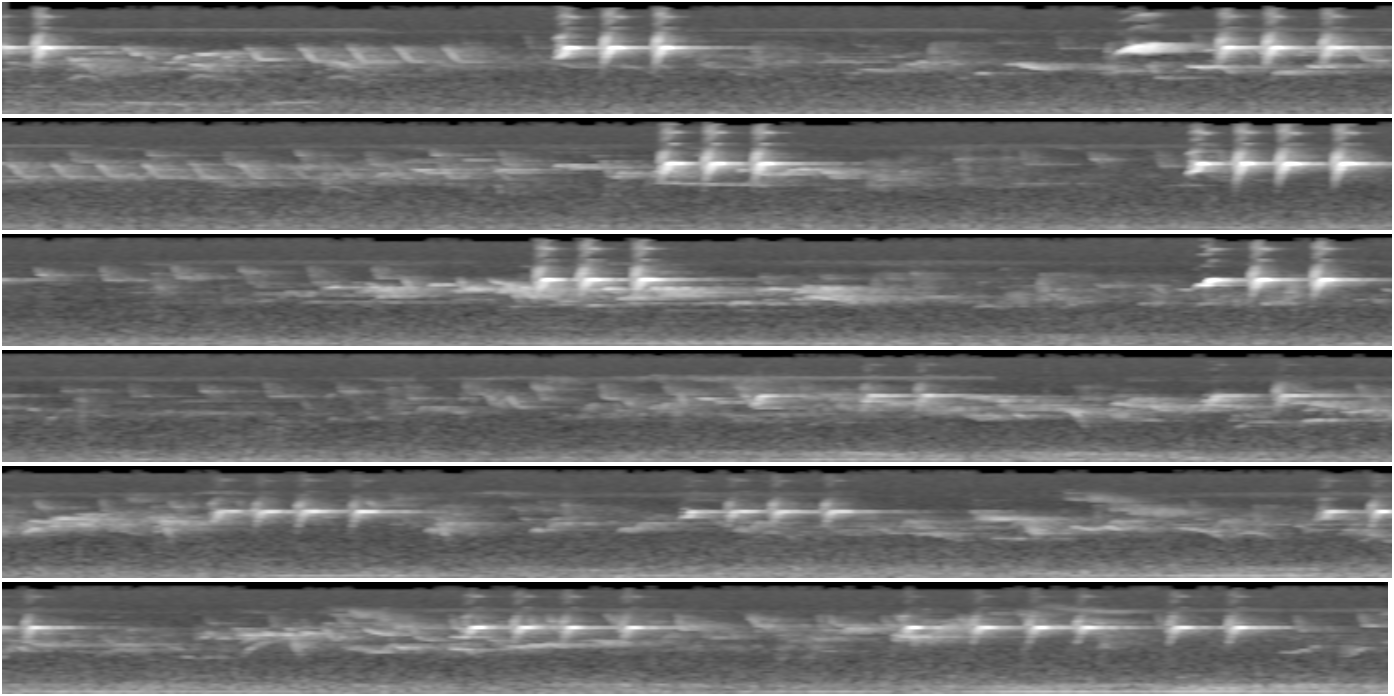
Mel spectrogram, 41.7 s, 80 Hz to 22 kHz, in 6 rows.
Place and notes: {"title": "Via Rhôna Serrières-en-Chautagne, France - Calme Via Rhôna", "date": "2022-04-08 17:00:00", "description": "Chants d'oiseaux dans la peupleraie de Chautagne, arrêt sur la Via Rhôna pour profiter du calme des lieux.", "latitude": "45.87", "longitude": "5.82", "altitude": "243", "timezone": "Europe/Paris"}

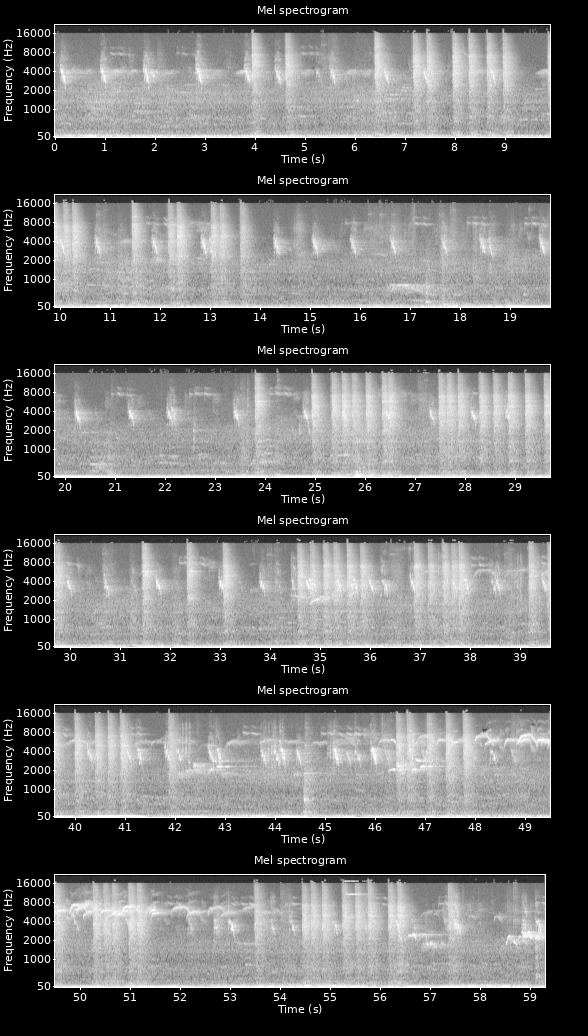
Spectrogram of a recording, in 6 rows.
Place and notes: {"title": "Mladinska, Maribor, Slovenia - evening typing", "date": "2013-06-04 19:43:00", "description": "rewriting 18 textual fragments, written at Karl Liebknecht Straße 11, Berlin, part of ”Sitting by the window, on a white chair. Karl Liebknecht Straße 11, Berlin”\nwindow, typewriter, evening yard ambiance", "latitude": "46.56", "longitude": "15.65", "altitude": "285", "timezone": "Europe/Ljubljana"}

